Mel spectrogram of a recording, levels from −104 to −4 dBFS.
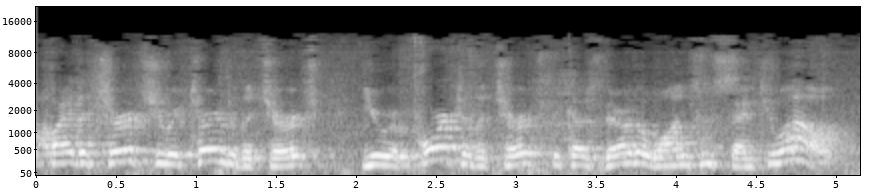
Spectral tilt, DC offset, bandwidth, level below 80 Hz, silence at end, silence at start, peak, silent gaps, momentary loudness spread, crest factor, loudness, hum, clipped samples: -7 dB/octave; under 0.1%; 12 kHz; -40 dBFS; 0 s; 0 s; 0 dBFS; none; 3 LU; 14 dB; -15 LUFS; none; under 0.1%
